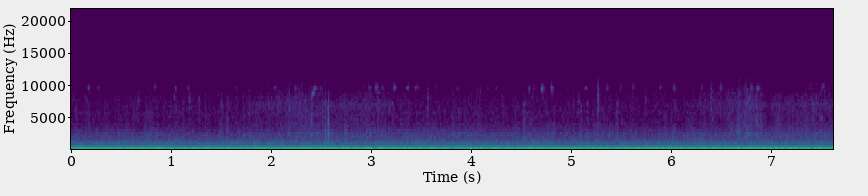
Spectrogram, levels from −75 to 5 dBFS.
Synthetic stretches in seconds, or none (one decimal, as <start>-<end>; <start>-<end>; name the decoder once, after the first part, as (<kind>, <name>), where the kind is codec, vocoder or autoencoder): none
